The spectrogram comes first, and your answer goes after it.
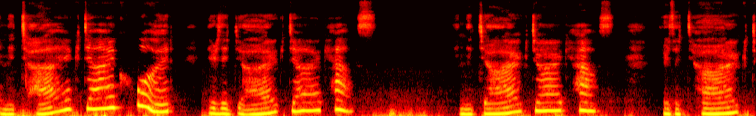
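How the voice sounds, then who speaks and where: A woman's put-on character voice, fairly high-pitched with very wide pitch swings, at a very slow pace with long, frequent pauses. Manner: spooky, dramatic.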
